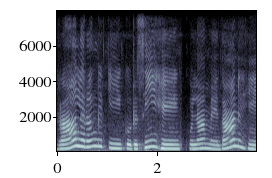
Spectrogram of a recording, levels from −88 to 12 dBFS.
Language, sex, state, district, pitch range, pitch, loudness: Hindi, female, Haryana, Charkhi Dadri, 235-335 Hz, 250 Hz, -12 LUFS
